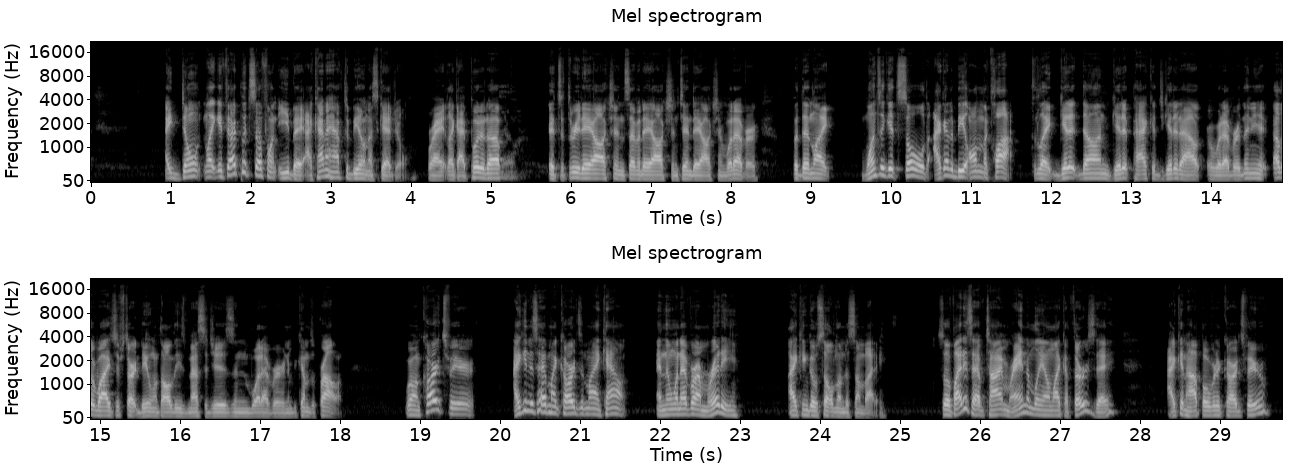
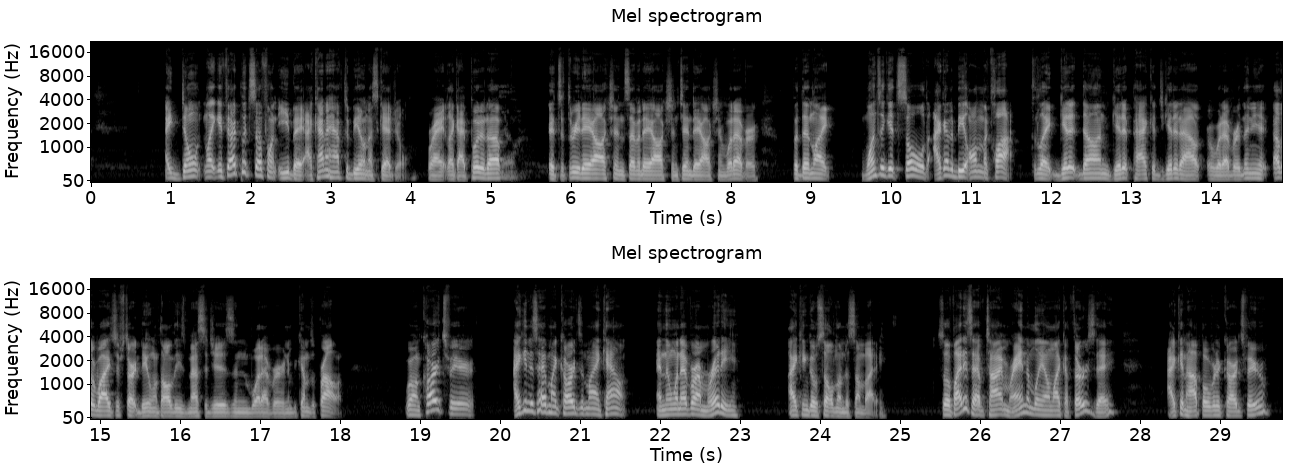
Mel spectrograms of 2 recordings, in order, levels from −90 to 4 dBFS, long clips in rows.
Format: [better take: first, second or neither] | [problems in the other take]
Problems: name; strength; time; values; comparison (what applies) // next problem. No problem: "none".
neither | none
